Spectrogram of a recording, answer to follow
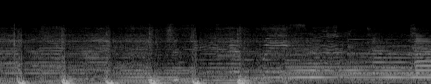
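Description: A rock band playing live through a concert sound system, with guitar and drums. The kick drum beats about twice a second, then drops out about two and a half seconds in, leaving held chords.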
